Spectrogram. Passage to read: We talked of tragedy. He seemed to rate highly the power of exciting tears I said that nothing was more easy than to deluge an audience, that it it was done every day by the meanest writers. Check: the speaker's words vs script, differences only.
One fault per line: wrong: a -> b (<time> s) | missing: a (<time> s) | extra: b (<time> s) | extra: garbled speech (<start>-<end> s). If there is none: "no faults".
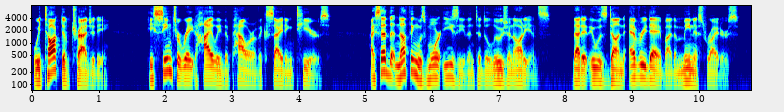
no faults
